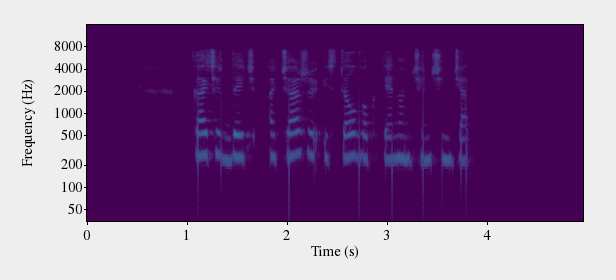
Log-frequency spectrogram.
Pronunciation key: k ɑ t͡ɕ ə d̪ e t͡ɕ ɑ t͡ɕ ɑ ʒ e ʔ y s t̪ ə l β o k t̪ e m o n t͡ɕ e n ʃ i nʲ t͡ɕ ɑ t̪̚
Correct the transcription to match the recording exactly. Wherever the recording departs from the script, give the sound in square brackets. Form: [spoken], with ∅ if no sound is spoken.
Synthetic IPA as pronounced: k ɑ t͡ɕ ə d̪ e t͡ɕ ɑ t͡ɕ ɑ ʒ e ʔ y s t̪ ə l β o k t̪ e [n] o n t͡ɕ e n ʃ i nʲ t͡ɕ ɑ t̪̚

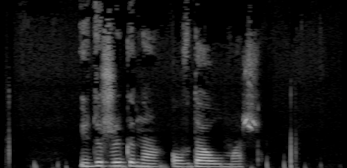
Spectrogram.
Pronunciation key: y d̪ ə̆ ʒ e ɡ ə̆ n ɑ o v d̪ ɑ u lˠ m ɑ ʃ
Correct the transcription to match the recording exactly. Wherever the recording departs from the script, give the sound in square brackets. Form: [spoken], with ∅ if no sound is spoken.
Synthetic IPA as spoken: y d̪ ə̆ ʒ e ɡ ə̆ n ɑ o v d̪ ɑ u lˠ m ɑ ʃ

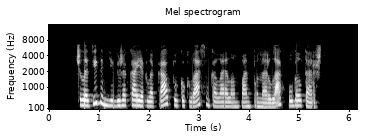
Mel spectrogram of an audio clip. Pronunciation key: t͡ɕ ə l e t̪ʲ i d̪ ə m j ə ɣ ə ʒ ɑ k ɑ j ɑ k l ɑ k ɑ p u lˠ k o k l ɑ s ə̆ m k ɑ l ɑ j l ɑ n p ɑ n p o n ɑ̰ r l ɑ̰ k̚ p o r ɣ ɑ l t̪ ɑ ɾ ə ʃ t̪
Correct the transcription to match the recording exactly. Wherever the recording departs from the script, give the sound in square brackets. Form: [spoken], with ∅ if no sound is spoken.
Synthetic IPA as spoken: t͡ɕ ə l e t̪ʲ i d̪ ə m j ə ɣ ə ʒ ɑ k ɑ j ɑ k l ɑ k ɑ p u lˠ k o k l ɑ s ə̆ m k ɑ l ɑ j l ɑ [m] p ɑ n p o n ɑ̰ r l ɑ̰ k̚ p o [l] ɣ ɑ l t̪ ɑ ɾ ə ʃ t̪

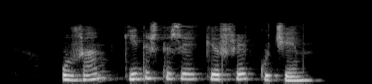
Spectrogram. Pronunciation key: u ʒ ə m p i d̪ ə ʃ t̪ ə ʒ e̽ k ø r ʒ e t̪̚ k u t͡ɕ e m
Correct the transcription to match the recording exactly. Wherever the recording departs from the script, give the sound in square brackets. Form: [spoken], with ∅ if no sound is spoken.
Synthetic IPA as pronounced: u ʒ [ɑ] m [k] i d̪ ə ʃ t̪ ə ʒ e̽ k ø r [ʃ] e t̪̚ k u t͡ɕ e m

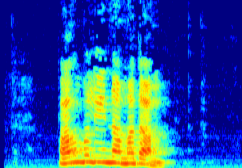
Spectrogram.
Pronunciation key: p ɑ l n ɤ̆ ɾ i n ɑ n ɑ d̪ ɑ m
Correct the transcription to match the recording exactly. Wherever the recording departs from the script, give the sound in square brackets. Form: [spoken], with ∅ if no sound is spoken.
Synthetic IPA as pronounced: p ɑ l [m] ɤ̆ [l] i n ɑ [m] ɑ d̪ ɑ m

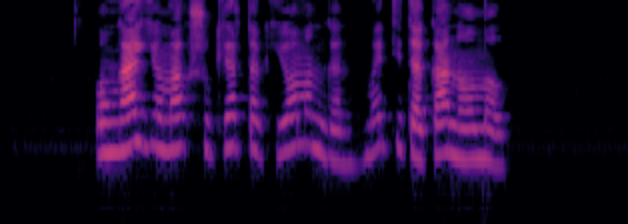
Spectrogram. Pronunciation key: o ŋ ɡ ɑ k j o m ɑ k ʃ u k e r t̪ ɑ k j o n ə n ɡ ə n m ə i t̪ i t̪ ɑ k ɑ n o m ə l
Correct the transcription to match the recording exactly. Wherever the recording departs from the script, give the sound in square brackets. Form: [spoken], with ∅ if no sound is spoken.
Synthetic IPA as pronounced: o ŋ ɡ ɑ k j o m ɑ k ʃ u k e r t̪ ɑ k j o [m] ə n ɡ ə n m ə [j] t̪ i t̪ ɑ k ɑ n o m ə l

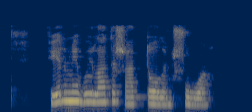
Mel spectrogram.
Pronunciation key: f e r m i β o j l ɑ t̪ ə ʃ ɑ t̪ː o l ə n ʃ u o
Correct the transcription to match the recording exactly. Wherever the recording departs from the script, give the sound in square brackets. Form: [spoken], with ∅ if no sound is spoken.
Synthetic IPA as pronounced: f e r m [e] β [u] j l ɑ t̪ ə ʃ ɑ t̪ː o l ə n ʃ u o

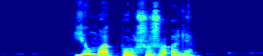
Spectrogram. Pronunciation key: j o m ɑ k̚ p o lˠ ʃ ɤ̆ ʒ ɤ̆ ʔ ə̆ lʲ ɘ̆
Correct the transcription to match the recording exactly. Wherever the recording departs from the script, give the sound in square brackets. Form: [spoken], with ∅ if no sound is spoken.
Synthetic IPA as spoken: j [u] m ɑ k̚ p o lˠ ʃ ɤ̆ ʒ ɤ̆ ʔ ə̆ lʲ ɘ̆

